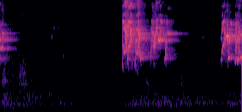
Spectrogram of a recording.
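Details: Lovebird giving a few loud, rasping, high chirps: one fading burst at the start, a longer harsh double burst after a silence, then another shrill burst at the end.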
